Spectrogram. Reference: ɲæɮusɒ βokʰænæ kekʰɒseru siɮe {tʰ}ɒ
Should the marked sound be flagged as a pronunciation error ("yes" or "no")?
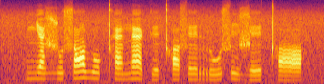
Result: no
